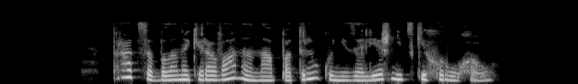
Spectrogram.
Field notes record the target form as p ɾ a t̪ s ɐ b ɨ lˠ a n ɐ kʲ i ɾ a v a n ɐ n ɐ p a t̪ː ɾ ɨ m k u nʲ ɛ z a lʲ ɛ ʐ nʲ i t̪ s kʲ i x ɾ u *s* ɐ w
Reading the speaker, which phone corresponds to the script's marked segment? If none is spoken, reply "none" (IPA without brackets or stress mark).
x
